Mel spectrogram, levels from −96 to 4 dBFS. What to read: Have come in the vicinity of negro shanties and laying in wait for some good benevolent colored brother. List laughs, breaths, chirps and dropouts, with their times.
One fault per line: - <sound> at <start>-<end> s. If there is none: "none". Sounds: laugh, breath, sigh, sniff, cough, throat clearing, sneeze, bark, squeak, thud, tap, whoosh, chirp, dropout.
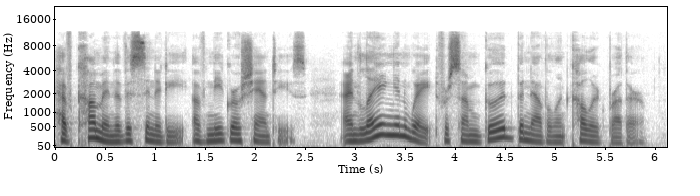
none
